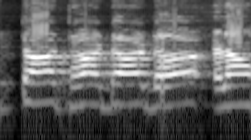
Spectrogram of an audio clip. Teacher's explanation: तो ये जीव उल्टी होती है ऐसे लप लप करती हुई आती है इसको बोलेंगे मूर्धन्य ठीक है ये किससे स्पर्श करते हैं दंत से तो यह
